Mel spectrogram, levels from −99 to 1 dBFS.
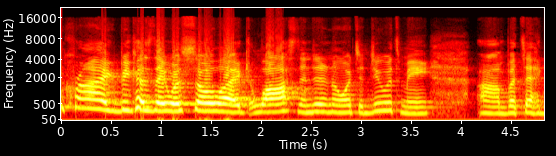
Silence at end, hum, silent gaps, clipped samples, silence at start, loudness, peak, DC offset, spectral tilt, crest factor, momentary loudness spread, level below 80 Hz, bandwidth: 0 s; none; none; 2%; 0 s; -11 LUFS; 0 dBFS; 0.6%; -4.5 dB/octave; 12 dB; 14 LU; -50 dBFS; 13.5 kHz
